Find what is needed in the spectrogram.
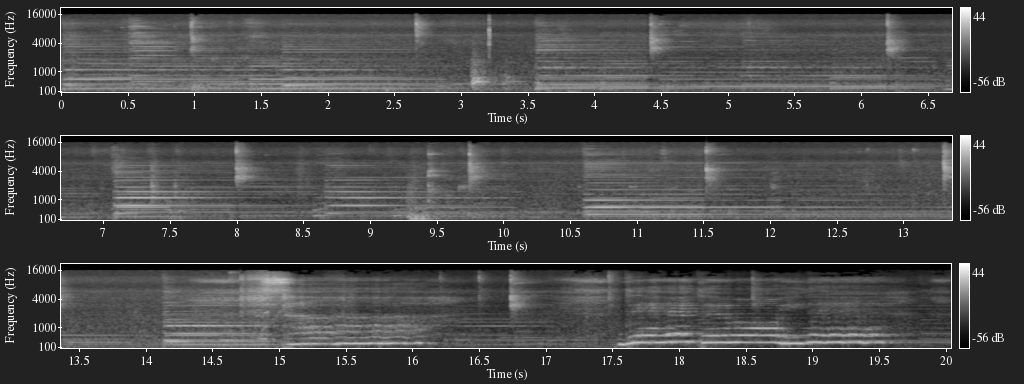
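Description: Acoustic guitar playing a slow intro of ringing chords, a new chord struck about every three and a half seconds. A woman's singing voice comes in about fifteen seconds in.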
